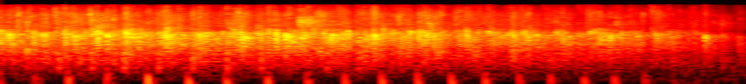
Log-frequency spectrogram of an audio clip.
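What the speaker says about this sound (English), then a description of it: "this summer another round of applause," An audience at an internship showcase applauds the summer interns, a full burst of clapping with a steady rhythmic beat running underneath that thins out toward the end.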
